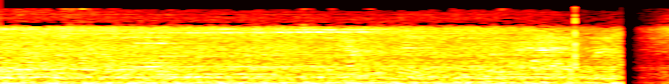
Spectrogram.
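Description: Inside the driver's cab of a Vande Bharat Express train, a loud, steady rail rumble with broadband roar and faint wheel squeal runs continuously, then cuts out abruptly near the end.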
